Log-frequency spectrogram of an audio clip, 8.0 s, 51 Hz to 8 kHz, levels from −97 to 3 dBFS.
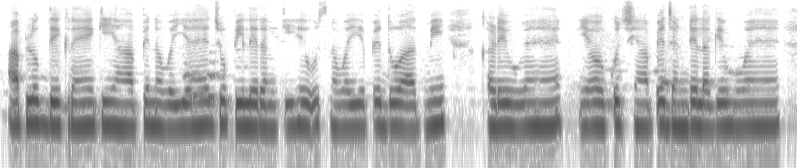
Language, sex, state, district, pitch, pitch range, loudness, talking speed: Hindi, female, Uttar Pradesh, Hamirpur, 180 Hz, 175-185 Hz, -38 LUFS, 235 wpm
